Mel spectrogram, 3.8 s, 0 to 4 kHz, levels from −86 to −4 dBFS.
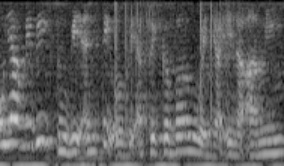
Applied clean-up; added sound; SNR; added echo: none; Coin (dropping); 14 dB; reverberation time 1.0 s.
